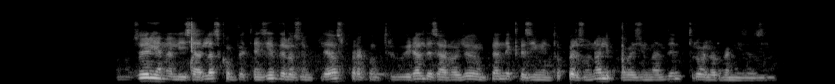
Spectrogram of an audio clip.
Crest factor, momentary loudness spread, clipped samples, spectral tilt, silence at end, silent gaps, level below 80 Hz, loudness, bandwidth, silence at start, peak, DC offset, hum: 22 dB; 11 LU; under 0.1%; -3 dB/octave; 0.6 s; none; -84 dBFS; -30 LUFS; 9.4 kHz; 1.15 s; -8 dBFS; under 0.1%; none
